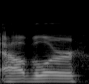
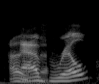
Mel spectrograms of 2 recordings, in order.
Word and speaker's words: Avril: levine uh how do you say her name avalor avril avril yeah my bad thank god mysteries here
